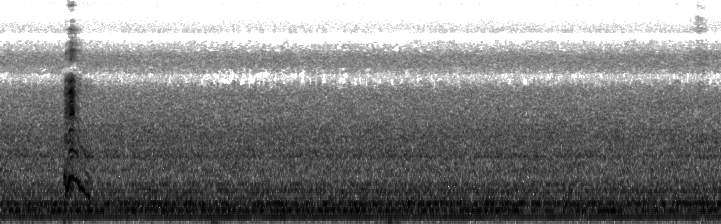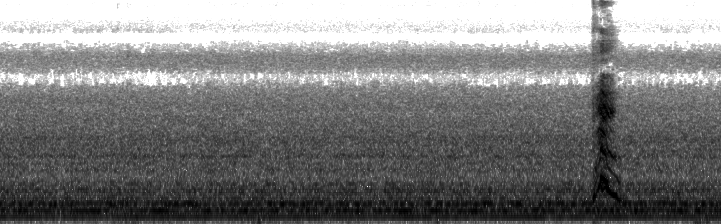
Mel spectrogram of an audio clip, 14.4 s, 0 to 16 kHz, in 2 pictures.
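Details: Late-night violent hiccups that have lasted half an hour: two sharp, abrupt hiccup sounds about 12 seconds apart over a steady room hum.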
